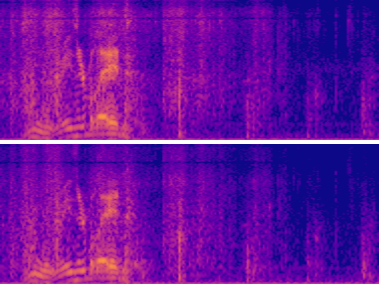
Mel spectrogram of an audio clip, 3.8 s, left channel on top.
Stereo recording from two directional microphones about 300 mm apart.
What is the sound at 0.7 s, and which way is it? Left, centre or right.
Speech, centre.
